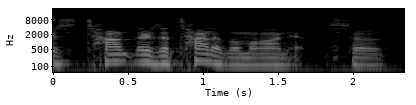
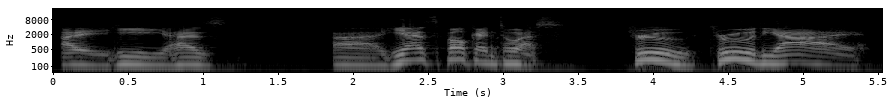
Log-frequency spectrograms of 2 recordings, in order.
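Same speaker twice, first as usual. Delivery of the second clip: goblin voice. Acted.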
